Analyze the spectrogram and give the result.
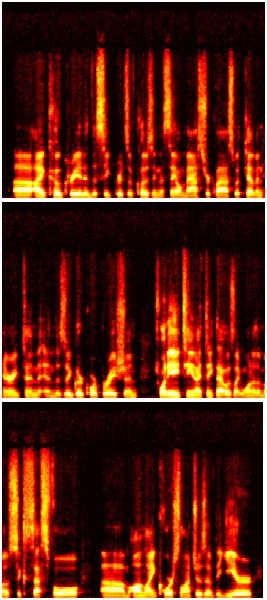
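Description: A man with an American accent, a normal speaking voice, fairly low pitch, fairly even intonation and a fairly quick pace. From US Midwest, northwest Ohio. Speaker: business consultant. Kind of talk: interview.

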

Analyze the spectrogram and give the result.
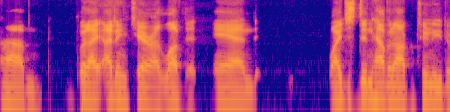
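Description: A man's fairly even intonation comes through with a quiet background. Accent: American. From California. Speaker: sports broadcaster and podcast co-host. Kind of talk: casual interview.

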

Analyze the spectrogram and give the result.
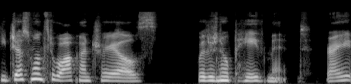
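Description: A normal speaking voice from a woman at medium pitch and a moderate pace, with ordinary pitch variation against a quiet background. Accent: American. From US, Irish American beach town. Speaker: podcast co-host and coach. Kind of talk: casual chat.

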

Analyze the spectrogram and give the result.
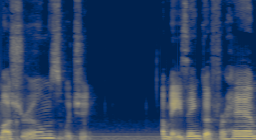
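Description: In an animated tone, a woman speaks at a medium pitch. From Russia. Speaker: podcast co-host. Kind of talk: casual chat.

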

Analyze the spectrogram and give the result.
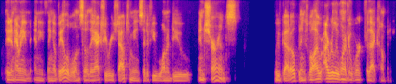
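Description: A man with an American accent, very deep and low in pitch, talking very fast with ordinary pitch variation. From US West Coast, San Francisco Bay Area. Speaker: finance podcast co-host, former banker. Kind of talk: casual chat.

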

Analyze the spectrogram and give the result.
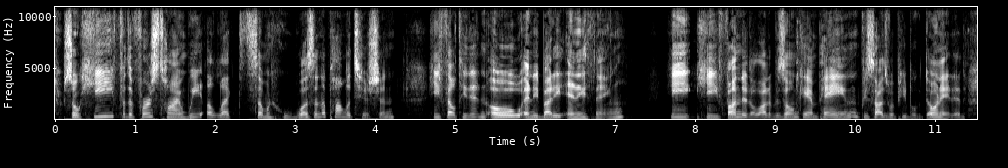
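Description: A woman with an American accent and a normal speaking voice talks at a moderate pace and medium pitch. The background is quiet. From New York. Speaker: pro-life activist and author. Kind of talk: interview.

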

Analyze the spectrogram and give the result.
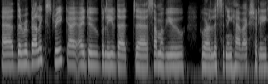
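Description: A woman speaks in a Swedish accent. Her intonation is monotone and flat. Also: very clean recording, silent background. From Sweden, Stockholm. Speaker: marketing executive in geothermal finance. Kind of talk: interview conversation. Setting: conference venue.

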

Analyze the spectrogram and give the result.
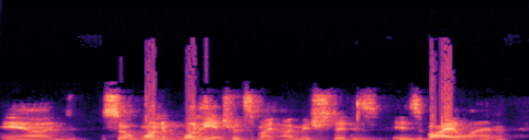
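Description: This man has an unremarkable speaking voice. His intonation is lively. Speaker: startup founder. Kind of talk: casual chat. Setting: remote call from an office.

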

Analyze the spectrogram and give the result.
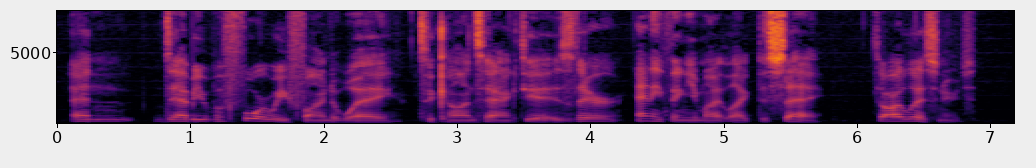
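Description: An unremarkable speaking voice from a man, medium pitch, moderate pace and ordinary pitch variation. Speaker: podcast interviewer. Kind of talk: podcast interview.

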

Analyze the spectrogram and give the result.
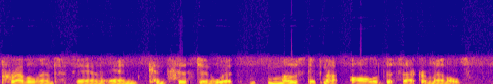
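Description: Noticeable background noise fills the clip. Through it, a man talks at a moderate pace. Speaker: author, convert to Catholicism. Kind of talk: radio interview, conversational. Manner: casual, friendly.

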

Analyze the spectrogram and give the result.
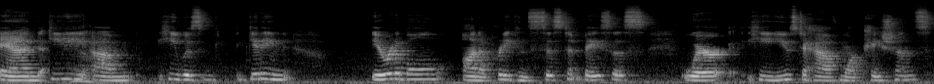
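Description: A woman speaks at a very slow pace with fairly even intonation over noticeable background noise. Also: medium pitch for a woman. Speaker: attorney and spouse. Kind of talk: interview.

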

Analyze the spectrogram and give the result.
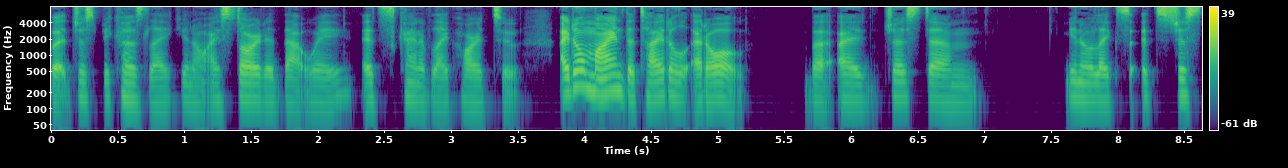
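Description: A woman with a Lebanese accent speaks in a very deep, low voice, the sound dry and close with no echo. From Lebanon. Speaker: singer and musician. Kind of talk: interview.

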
